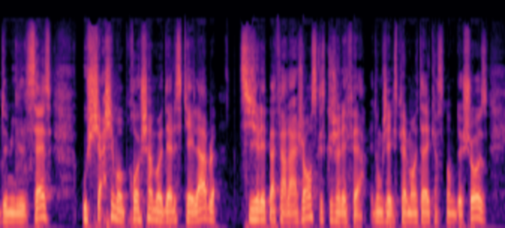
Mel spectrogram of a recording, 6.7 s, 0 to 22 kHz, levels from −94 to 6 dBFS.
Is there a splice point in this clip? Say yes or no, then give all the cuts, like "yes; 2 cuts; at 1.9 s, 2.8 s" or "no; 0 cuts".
yes; 1 cut; at 3.0 s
